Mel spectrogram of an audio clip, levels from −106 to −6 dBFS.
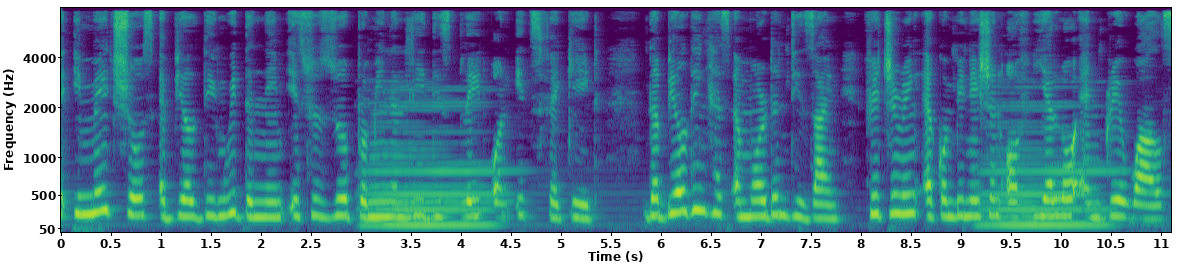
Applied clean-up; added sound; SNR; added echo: classical method log-MMSE.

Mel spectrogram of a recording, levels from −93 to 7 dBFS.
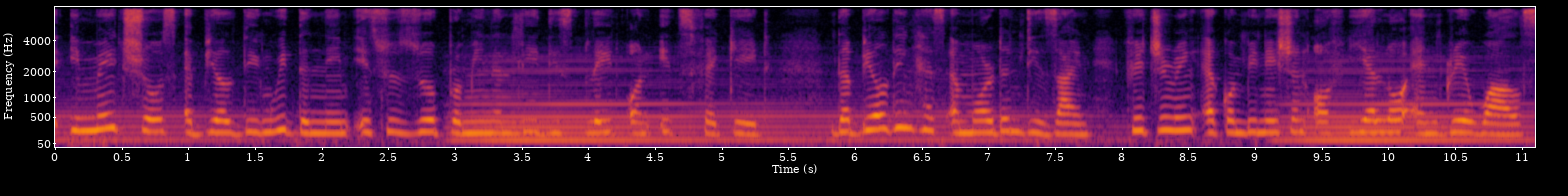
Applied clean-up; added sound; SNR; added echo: none; Bowed string instrument; 10 dB; none.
